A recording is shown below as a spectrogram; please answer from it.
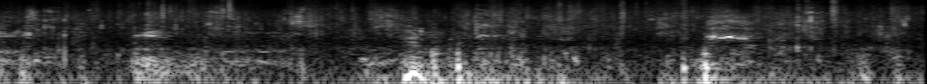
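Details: Short, low, throaty grunts from wild boars at a forest feeder after dark, a few spaced seconds apart, mixed with snuffling, chewing and rustling of the animals moving close by.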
